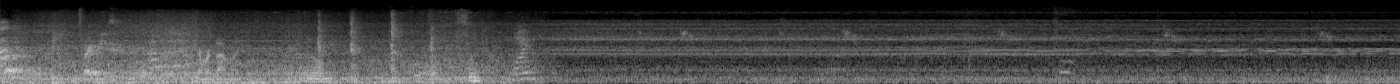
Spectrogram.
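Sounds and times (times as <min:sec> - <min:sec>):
electric train rumble: 0:00.0 - 0:14.0
high whine: 0:04.1 - 0:14.0.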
